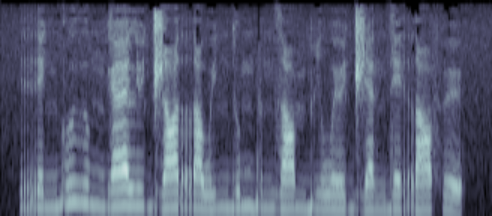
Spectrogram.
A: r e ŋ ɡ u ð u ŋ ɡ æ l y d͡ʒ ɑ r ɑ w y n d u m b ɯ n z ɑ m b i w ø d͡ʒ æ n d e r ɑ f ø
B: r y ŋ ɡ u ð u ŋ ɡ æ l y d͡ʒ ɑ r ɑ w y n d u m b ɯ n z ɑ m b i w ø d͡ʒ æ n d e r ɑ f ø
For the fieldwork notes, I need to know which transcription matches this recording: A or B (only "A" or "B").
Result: A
